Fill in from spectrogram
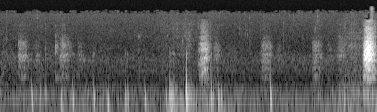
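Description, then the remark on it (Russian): A shaggy dog pants and snuffles in quick, rhythmic breaths, with a few brighter whines in between and one sharper, louder yelp just before the end. No one speaks. “Этот пес-лохмач часто навещал слепую в ее одиночестве, а иногда оставался в сарае даже на ночь.”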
